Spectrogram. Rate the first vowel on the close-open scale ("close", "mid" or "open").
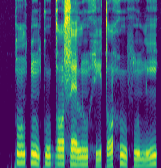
mid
